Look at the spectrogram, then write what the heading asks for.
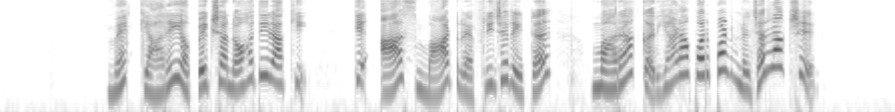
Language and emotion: Gujarati, surprised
